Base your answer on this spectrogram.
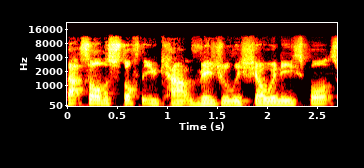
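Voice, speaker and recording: Against a quiet background, a man at medium pitch talks fairly quickly with fairly even intonation. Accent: strong northern English. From northern England, Manchester. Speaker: esports professional and teacher. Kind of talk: casual interview chat.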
